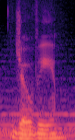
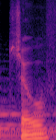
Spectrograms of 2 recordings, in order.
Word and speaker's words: Jove: Jovi. Jove. Rhymes with stove.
